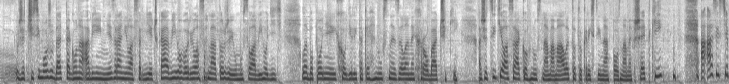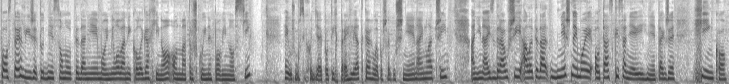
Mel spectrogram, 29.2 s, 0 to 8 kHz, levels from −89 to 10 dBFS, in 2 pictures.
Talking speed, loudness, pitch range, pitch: 175 wpm, -18 LUFS, 180-215 Hz, 195 Hz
